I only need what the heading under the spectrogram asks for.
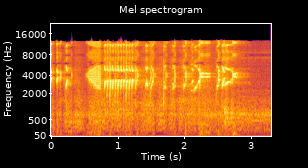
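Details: Goldfinch-canary hybrid singing: a fast trilled, buzzy run of rapidly repeated notes, then a string of quick twittering slurred phrases, bright and high, with a little background hiss.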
